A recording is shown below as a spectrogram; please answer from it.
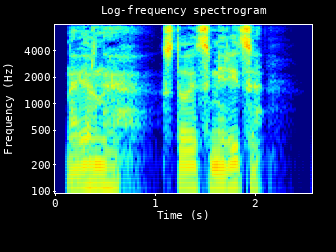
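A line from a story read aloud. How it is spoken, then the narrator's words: Trembling voice. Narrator (Russian): дрожащим голосом сказал Александр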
